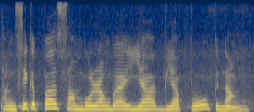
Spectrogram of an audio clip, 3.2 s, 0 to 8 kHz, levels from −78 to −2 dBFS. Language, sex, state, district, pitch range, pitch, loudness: Garo, female, Meghalaya, West Garo Hills, 235-260 Hz, 245 Hz, -15 LUFS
